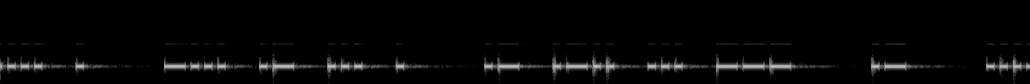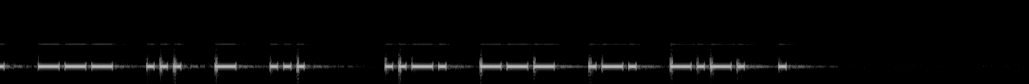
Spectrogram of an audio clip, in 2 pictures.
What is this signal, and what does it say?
Morse code, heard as a keyed tone, machine-sent, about 18 wpm, spaced as for 14 wpm, 840 Hz. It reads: … BASE ALSO A HOSTS FORCE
